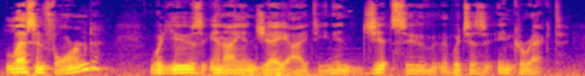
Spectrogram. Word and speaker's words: ninjutsu: Well, the art would be called ninjutsu. So, NINJUTSU, ninjutsu. Sometimes you'll see it spelled with an I, ninjutsu, JITSU. That's generally a flag that whoever's purporting that is fraudulent.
